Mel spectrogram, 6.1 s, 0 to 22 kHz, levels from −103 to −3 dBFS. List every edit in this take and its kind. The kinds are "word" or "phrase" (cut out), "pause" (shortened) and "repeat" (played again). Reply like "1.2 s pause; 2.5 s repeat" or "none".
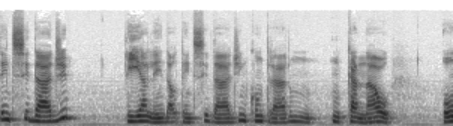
none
